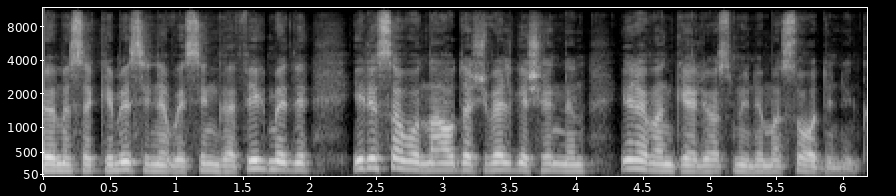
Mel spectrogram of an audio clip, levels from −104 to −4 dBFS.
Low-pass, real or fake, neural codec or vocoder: 10.8 kHz; fake; vocoder, 44.1 kHz, 128 mel bands, Pupu-Vocoder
